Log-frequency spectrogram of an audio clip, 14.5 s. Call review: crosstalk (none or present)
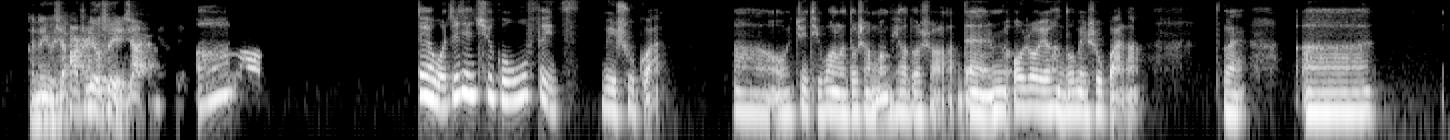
none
